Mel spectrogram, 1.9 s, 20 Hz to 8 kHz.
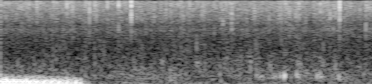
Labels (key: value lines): label: biophony
recorder: SoundTrap 300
